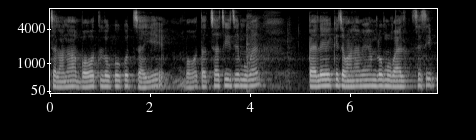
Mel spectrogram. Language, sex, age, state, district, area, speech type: Hindi, female, 30-45, Bihar, Vaishali, urban, spontaneous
